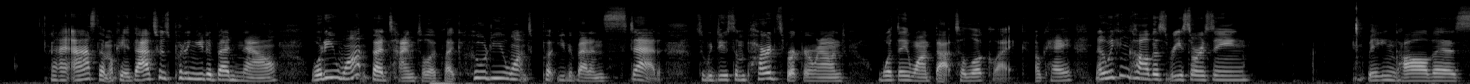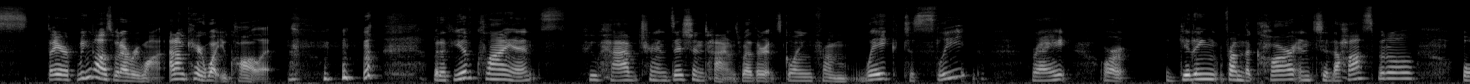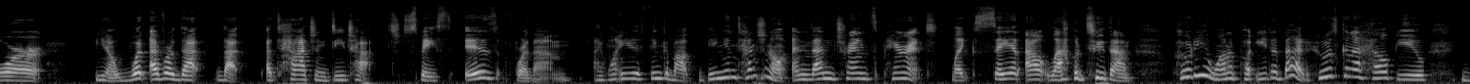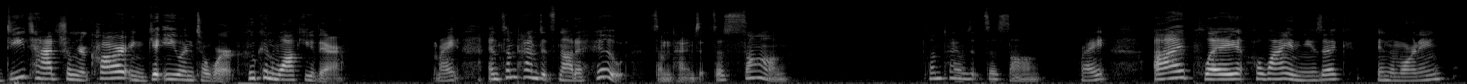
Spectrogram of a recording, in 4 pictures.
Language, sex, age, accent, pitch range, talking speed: English, female, 30-49, American, 190-260 Hz, 180 wpm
